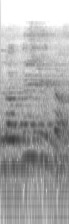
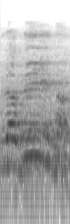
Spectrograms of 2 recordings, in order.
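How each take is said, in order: Both takes have the same delivery.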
